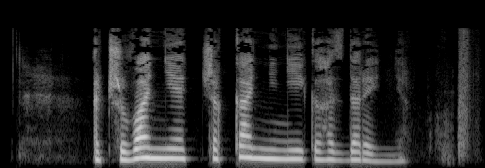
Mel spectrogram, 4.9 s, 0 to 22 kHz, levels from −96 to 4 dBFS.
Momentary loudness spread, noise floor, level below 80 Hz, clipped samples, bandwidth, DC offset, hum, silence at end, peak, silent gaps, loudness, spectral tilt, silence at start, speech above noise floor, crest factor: 13 LU; -62 dBFS; -76 dBFS; under 0.1%; 10.5 kHz; under 0.1%; none; 0.2 s; -2 dBFS; none; -22 LUFS; -5 dB/octave; 0.95 s; 40 dB; 20 dB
